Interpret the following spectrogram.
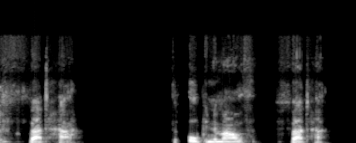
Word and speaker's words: fatha: Like I just said in the word father. All right, that's the fatha.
